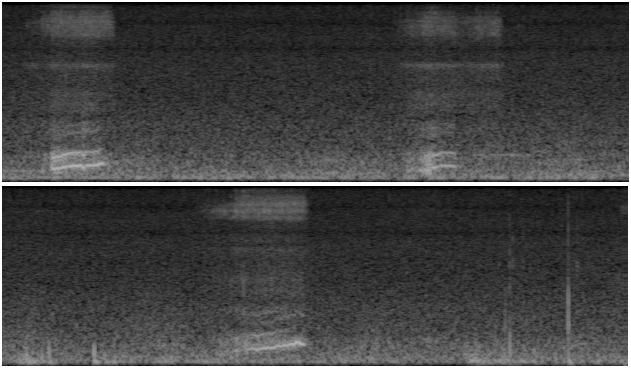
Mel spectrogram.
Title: My snoring dog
